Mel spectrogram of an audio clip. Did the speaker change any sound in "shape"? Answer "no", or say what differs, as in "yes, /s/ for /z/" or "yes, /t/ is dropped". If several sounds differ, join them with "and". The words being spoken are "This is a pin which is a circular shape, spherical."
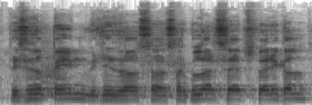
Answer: yes, /s/ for /ʃ/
